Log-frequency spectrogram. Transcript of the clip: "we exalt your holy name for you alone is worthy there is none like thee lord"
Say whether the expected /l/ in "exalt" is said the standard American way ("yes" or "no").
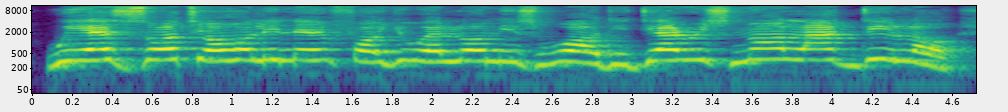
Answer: no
